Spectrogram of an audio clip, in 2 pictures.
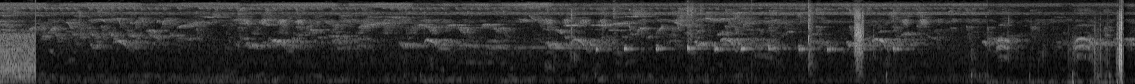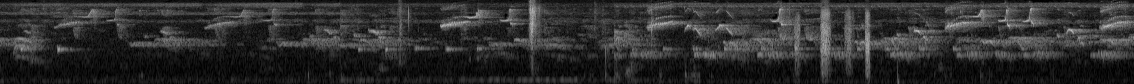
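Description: Many small birds chirping and calling in a dawn chorus, getting busier in the second half, over a thin steady high whine. A single sharp click about fourteen seconds in is the loudest sound.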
